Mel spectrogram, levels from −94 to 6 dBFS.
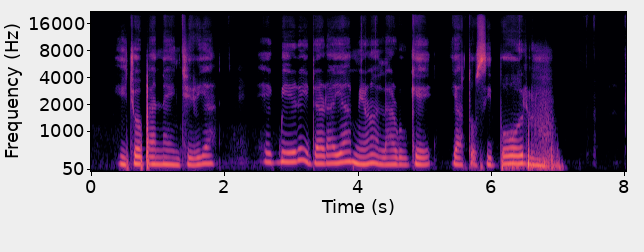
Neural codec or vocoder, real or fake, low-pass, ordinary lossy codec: autoencoder, 48 kHz, 128 numbers a frame, DAC-VAE, trained on Japanese speech; fake; none; none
